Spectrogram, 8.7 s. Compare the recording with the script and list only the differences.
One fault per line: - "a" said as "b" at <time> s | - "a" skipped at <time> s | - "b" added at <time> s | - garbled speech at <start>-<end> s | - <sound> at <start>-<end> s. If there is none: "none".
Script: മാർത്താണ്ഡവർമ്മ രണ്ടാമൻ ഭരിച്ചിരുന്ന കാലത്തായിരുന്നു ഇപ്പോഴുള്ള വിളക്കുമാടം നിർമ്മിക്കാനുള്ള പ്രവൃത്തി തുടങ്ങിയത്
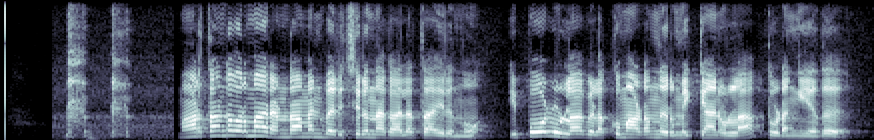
- cough at 0.7-1.4 s
- "പ്രവൃത്തി" skipped at 7.4 s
